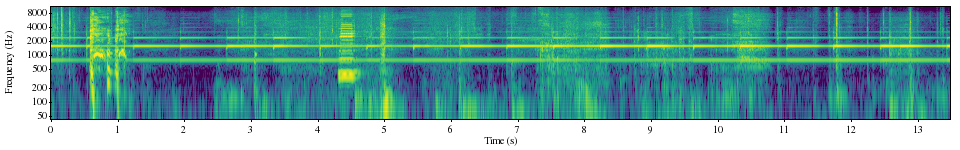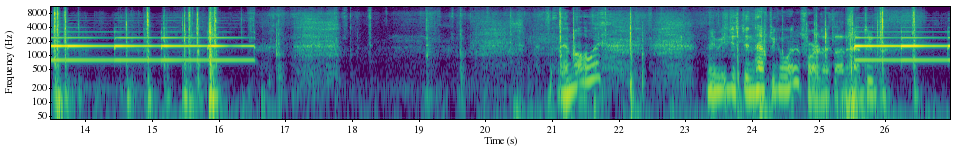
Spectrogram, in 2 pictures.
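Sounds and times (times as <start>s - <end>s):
car warning buzzer tone: 0.0s - 16.6s, 25.0s - 26.9s
key and ignition switch clicks: 10.8s - 16.6s, 23.7s - 26.7s.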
